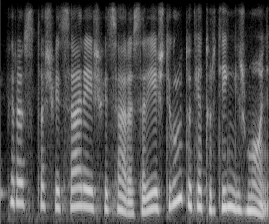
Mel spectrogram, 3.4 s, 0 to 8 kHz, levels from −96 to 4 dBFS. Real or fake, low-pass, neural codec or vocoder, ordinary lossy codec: real; 7.2 kHz; none; Opus, 24 kbps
